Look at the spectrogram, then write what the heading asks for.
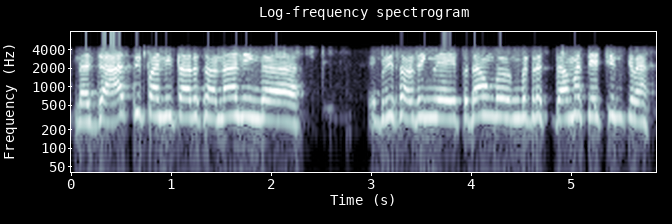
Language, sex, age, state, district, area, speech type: Tamil, female, 18-30, Tamil Nadu, Tirupattur, rural, conversation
